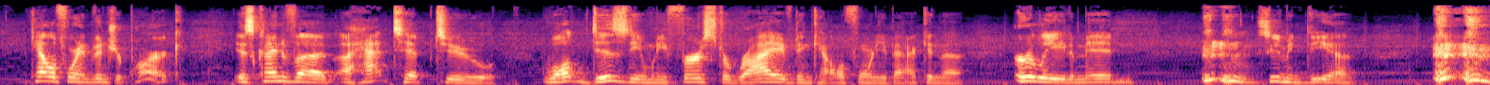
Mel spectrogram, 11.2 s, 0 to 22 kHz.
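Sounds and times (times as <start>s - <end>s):
speech: 0.2s - 11.1s
man clearing his throat: 9.0s - 9.5s, 10.7s - 11.1s.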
